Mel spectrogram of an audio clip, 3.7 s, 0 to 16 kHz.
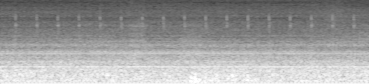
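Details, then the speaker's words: Chinese night heater in a camper van at full power, temperature climbing toward about 250–260 degrees; light, even tick about three times a second from the dosing pump over the fan's rush, normal. "and This Is It On full power oh that's lovely"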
